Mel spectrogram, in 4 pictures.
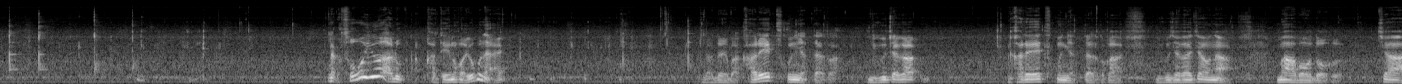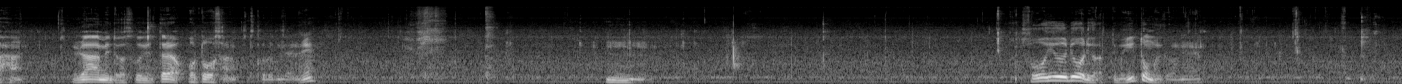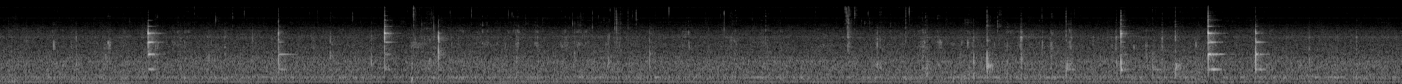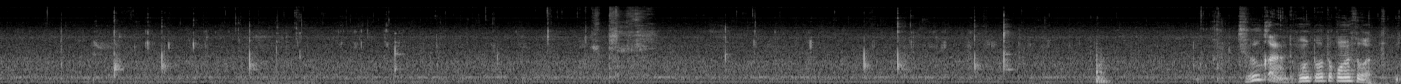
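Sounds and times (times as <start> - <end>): steady low hum: 0.0 - 56.0
wooden spoon clinking ceramic bowl: 29.5 - 29.8, 40.1 - 40.8.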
